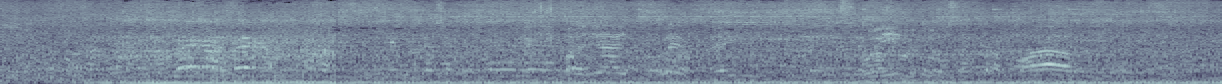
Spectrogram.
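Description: A man talks with animation.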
